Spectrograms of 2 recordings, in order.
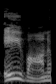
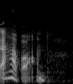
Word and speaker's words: Avon: So like we have a town called Avon and some people would say Avon and we're like, no, it's Avon.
